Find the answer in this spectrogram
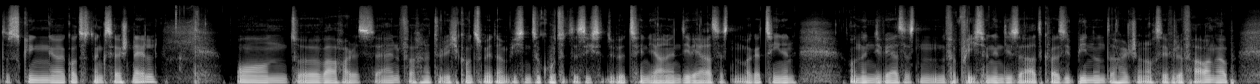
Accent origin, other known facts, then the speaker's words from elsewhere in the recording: Vienna, Austria; Wir sind ja beide Wiener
